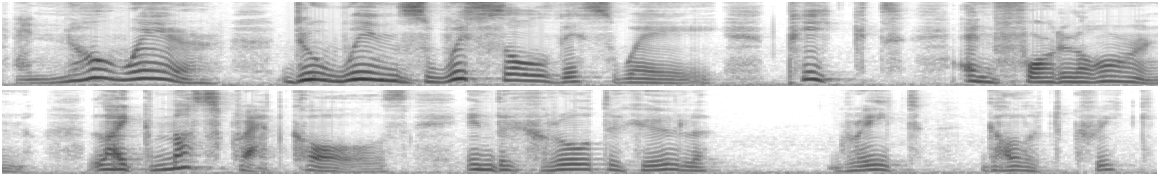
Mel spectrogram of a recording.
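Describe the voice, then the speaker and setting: An elderly woman from Belgium in her eighties reads her poems aloud in a Flemish accent, English not being her first language. Her pace is slow and deliberate, soft and measured, and some passages sink to a near whisper. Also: low-pitched, big pitch swings. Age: 80s. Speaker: poet. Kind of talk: poetry reading.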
